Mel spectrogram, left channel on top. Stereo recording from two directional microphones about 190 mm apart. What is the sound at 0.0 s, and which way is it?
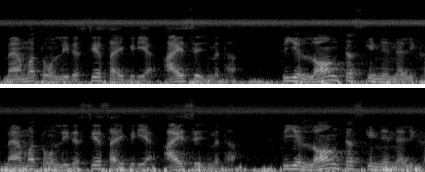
Speech, 35° right (ahead or behind).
